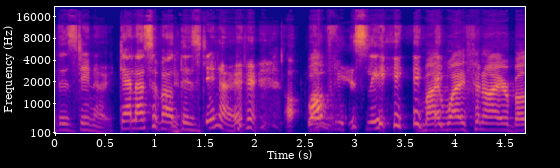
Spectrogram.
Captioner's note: laughs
